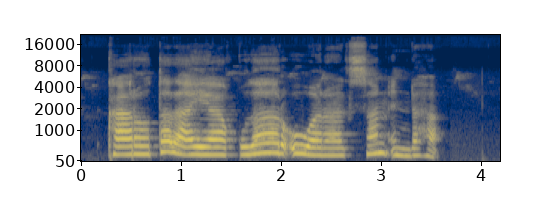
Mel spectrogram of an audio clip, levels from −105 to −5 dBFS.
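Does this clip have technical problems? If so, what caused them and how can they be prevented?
No, the speech signal shows no technical faults and needs no preventive measures.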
